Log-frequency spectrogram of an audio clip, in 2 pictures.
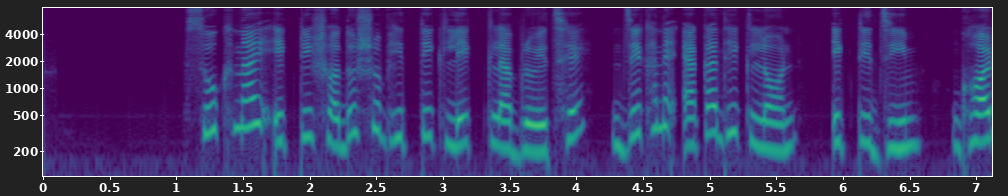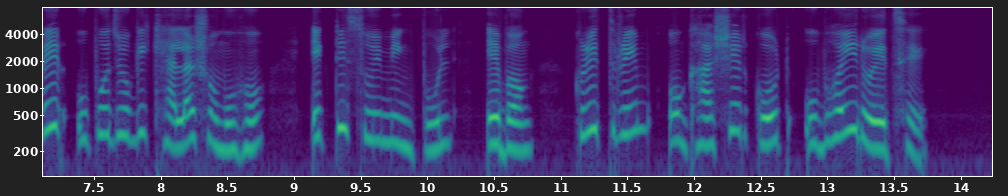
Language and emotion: Bengali, neutral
